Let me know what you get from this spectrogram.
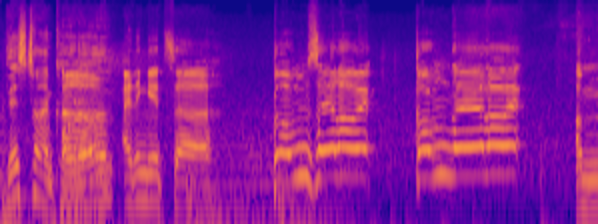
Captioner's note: chants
